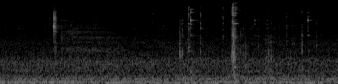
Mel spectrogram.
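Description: Antique furniture keys being handled, a few faint light metallic clinks and jingles over a steady low background hum, with no talking.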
